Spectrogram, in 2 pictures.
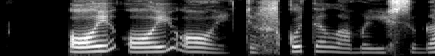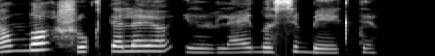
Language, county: Lithuanian, Klaipėda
